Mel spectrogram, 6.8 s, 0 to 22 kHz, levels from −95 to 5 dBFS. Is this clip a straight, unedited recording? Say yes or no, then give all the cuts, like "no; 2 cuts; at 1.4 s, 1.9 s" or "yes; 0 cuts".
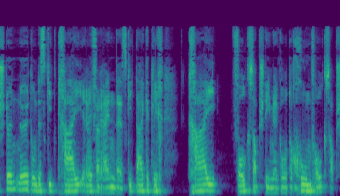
yes; 0 cuts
